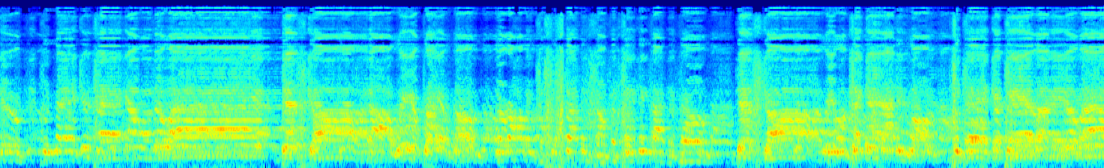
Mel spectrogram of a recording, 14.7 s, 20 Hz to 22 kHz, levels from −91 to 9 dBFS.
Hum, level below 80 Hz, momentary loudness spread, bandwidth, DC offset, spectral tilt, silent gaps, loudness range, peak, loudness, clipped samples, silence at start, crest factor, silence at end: none; -56 dBFS; 6 LU; 19.5 kHz; under 0.1%; -2.5 dB/octave; none; 3 LU; -8 dBFS; -23 LUFS; under 0.1%; 0 s; 16 dB; 0 s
